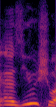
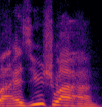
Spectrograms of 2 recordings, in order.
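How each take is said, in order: First: Said in the usual way. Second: "as usual" stretched long and slow; slow drawn-out "as usual". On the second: Retold or imitated. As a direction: drag out "as usual" lazily. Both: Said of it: "Obi will say".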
